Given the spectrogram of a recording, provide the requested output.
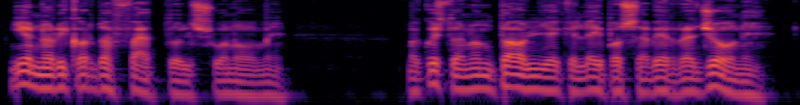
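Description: Guy reading as a guarded professor on the phone, deep and dry, slow and doubtful. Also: darkish tone, dry recording. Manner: doubtful, measured. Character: wary middle-aged male professor, guarded then yielding.

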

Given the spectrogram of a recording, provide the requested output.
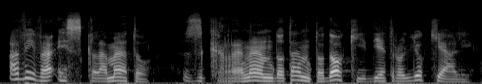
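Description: A storybook reader telling a diary tale in the first person, with a slow and measured delivery. The voice is mid-pitched and recorded close, with a dry sound and no room echo. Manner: slow, measured, even reading. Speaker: audiobook reader.

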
